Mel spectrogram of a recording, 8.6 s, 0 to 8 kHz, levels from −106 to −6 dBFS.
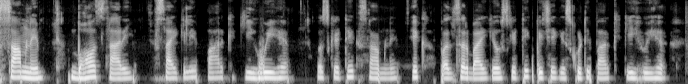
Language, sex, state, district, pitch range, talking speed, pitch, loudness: Hindi, male, Jharkhand, Ranchi, 145-155 Hz, 165 wpm, 150 Hz, -21 LUFS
